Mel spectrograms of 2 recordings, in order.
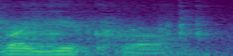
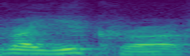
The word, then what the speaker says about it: Vayikra: Now, there's a fascinating thing about the word Vayikra. The word Vayikra, if you look in the Torah, it is spelled with an aleph at the end. It's a silent letter, but it has to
